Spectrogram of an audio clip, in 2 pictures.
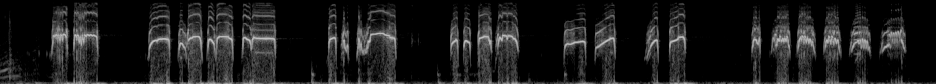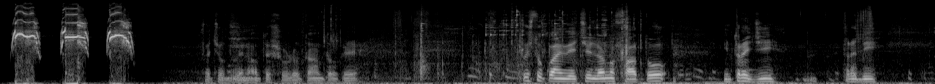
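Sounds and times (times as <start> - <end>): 
handheld bird call lure imitating a song thrush: 0.5 - 10.8
speech: 11.5 - 13.3, 14.6 - 18.2.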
